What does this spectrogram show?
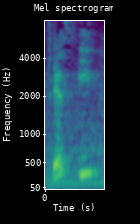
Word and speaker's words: Teskey: these brothers a chance tiske rhymes with whiskey to me huh another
